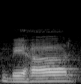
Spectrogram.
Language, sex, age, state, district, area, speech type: Punjabi, male, 45-60, Punjab, Mansa, urban, spontaneous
